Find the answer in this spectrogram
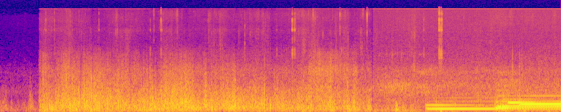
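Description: Wind rushing over the microphone outdoors for several seconds. About six seconds in, background music enters with held low notes that swell louder near the end.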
